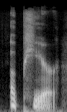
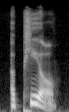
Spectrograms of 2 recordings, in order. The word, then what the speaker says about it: appeal: slight transliteration error where the speaker mistakenly pronounces this as appear, but we're focusing strictly on the correct word here, appeal, ending with an L.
